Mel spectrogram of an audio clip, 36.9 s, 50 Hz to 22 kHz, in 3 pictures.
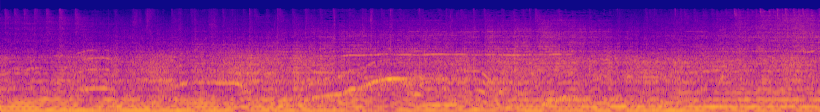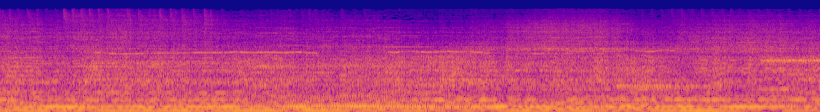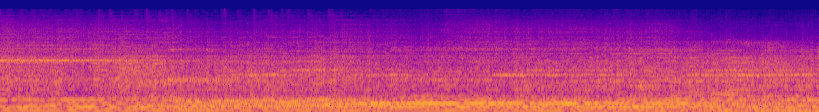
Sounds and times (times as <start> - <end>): Music: 0.0 - 36.8.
